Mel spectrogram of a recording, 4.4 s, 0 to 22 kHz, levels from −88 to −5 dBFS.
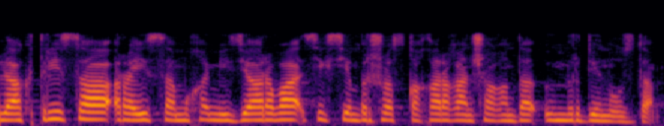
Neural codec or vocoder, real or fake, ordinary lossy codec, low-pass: none; real; none; 7.2 kHz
